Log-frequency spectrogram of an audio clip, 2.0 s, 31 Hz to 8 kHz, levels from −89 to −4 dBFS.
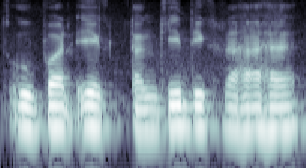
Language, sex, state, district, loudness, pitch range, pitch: Hindi, male, Bihar, Patna, -14 LUFS, 115-125 Hz, 120 Hz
